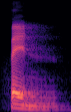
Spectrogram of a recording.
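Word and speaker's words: เป็น: So it's a mid-class consonant and a live syllable, so it's a mid-tone, even though it's a short vowel. So this is ben.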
